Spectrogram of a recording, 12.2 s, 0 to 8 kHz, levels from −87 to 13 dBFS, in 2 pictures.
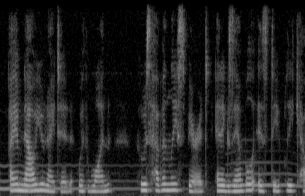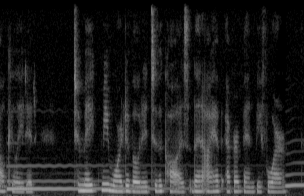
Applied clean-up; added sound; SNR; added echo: none; Guitar; 12 dB; none.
